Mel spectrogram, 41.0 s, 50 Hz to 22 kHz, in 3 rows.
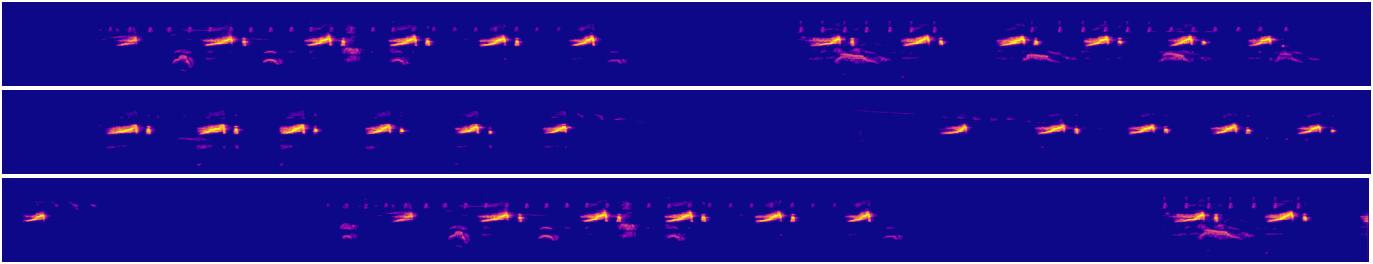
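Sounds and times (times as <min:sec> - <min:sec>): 
black-necked grebe calling: 0:01.1 - 0:06.3, 0:08.0 - 0:09.4, 0:10.0 - 0:13.2, 0:14.8 - 0:19.4, 0:23.1 - 0:23.4, 0:24.0 - 0:27.0, 0:27.6 - 0:27.8, 0:30.7 - 0:36.5, 0:39.0 - 0:41.0.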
